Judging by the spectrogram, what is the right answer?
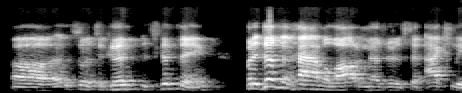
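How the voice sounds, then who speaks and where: With a normal speaking voice and an American accent, the speaker talks at a fairly quick pace with lively intonation. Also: man. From US South, South Carolina. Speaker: political science professor. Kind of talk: lecture. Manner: conversational, frequent fillers and repeats.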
